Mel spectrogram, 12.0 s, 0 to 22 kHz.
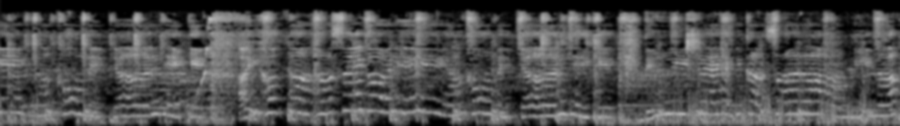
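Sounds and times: woman singing over music: 0.0 - 12.0.

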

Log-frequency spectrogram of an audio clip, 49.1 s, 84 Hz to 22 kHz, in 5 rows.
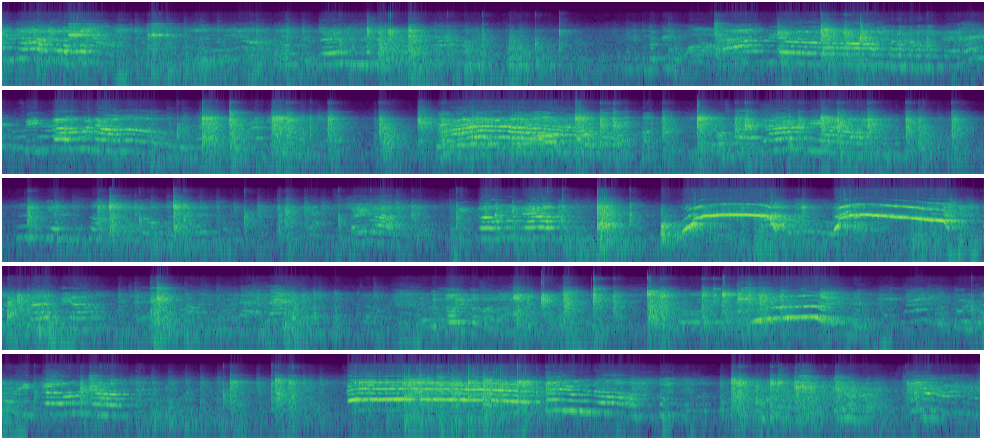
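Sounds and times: voices talking and calling out: 0.0 - 13.5
chatter: 0.0 - 49.0
loud high-pitched shouts: 26.4 - 29.3, 42.7 - 45.5.

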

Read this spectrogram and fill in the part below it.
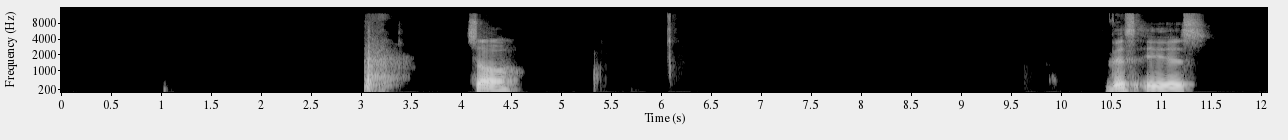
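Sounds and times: book thump on surface: 3.0 - 3.4.

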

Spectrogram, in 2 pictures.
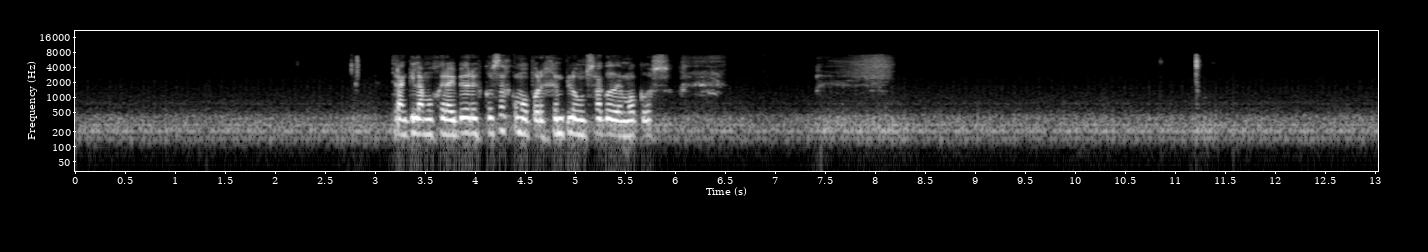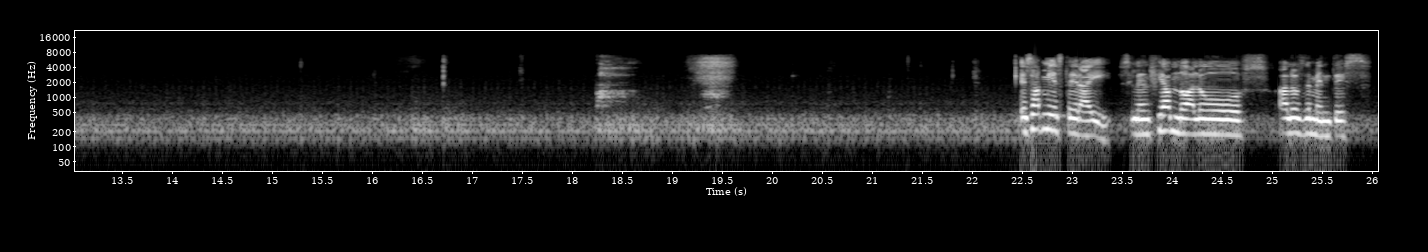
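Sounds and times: low hum inside a car: 0.0 - 26.0
person sniffing: 7.5 - 8.2, 19.2 - 19.7.

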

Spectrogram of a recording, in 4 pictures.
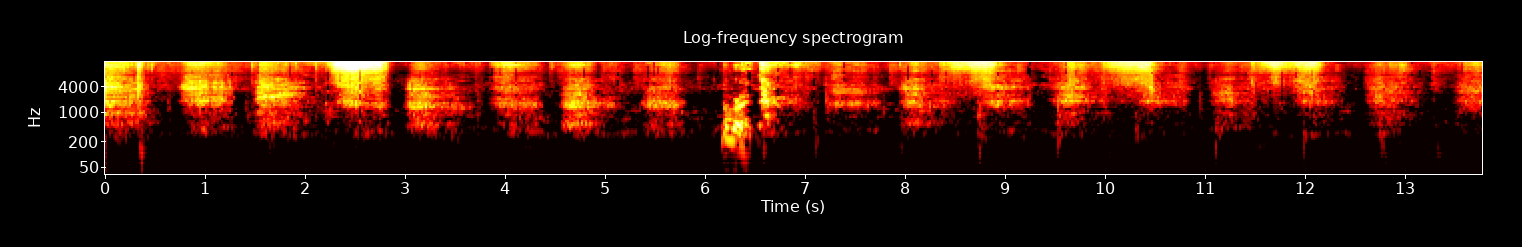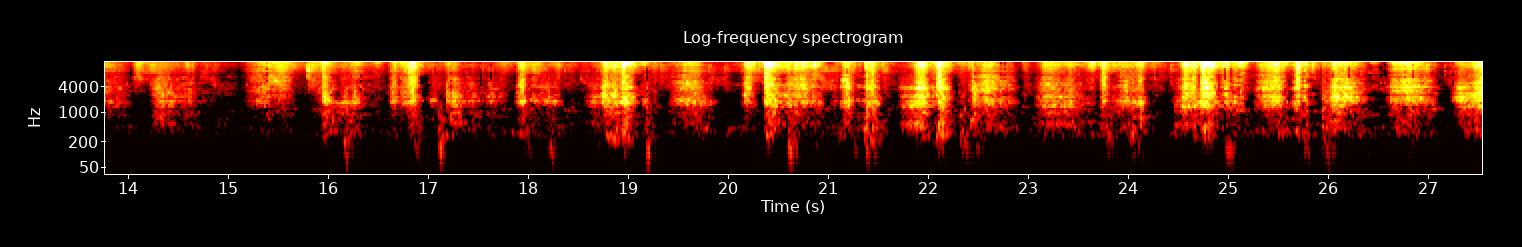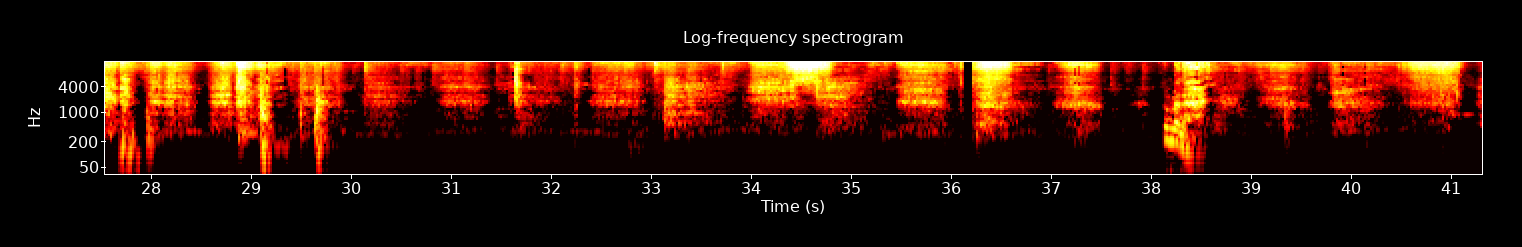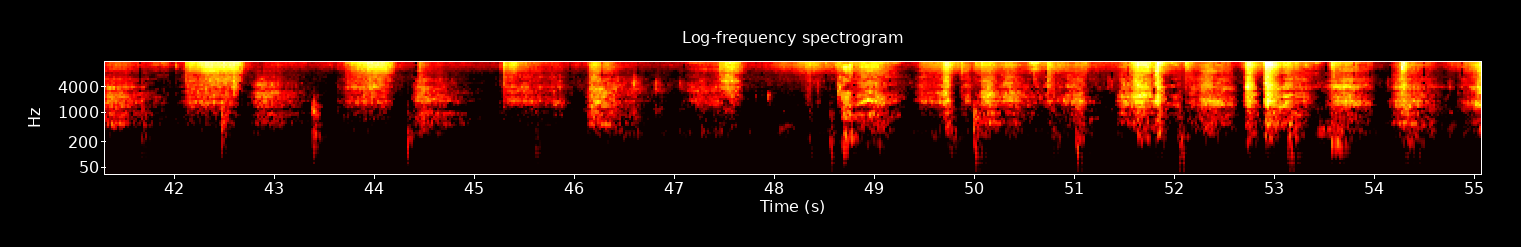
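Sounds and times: feet thudding on stairs: 16.0 - 19.6, 20.4 - 22.7, 27.4 - 30.0, 48.3 - 54.5.

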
